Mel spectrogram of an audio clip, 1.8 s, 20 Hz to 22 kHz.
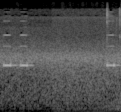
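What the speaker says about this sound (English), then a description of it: "So in the microwave, I'm going to put it on for 4 minutes." Short electronic beeps from a microwave oven as its timer is keyed in, two quick beeps near the start and another near the end over a steady low room hum.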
